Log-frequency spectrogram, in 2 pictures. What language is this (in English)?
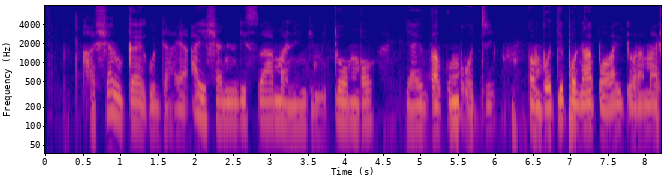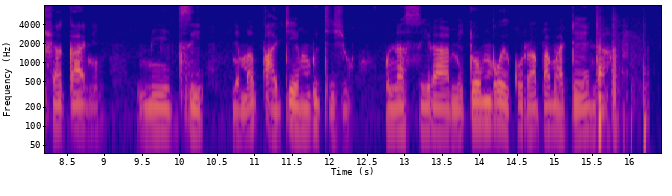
Ndau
